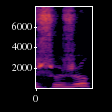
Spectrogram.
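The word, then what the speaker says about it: shōjo: Alors en fait, je t'explique, Alvin, Chojo, ça s'écrit S H O J O.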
